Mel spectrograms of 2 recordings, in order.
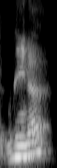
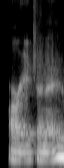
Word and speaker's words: RHNA: And I would say the history of this process, the Regional Housing Needs Assessment, which you will sometimes hear referred to as RHNA, R-H-N-A, RHNA. The history of RHNA in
